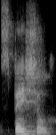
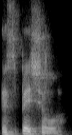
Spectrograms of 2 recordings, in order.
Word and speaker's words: special: Una de los errores que cometemos los hablantes del español es que, por ejemplo, al principio de esa palabra le ponemos una E y pronunciamos special, special, special. Lo que quiere decir que le estamos metiendo un fonema nosotros a la palabra para pronunciarla como en español.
